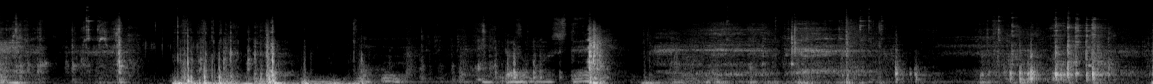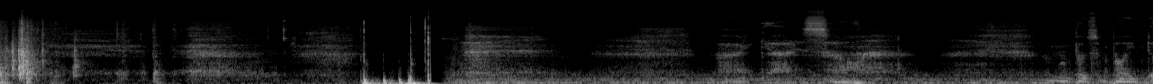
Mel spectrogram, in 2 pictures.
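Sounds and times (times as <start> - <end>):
plumbing parts clinking: 0.0 - 2.0, 7.1 - 12.4.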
